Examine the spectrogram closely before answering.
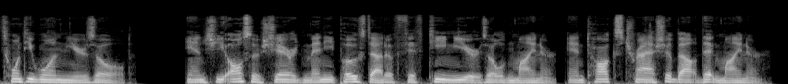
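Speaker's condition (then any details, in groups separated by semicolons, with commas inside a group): No condition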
